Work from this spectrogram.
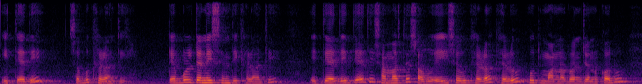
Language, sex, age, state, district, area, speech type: Odia, other, 60+, Odisha, Jajpur, rural, spontaneous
